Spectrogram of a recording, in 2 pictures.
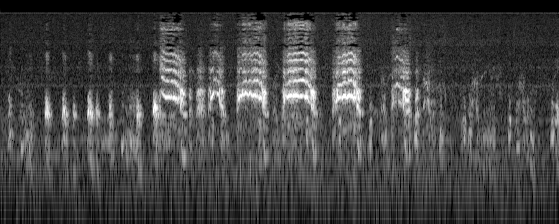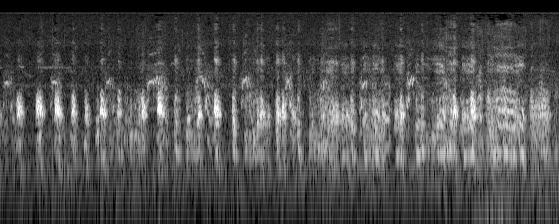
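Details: Chukar partridges, a tethered decoy and five approaching wild males, exchange calls: a burst of shrill, ringing, high rasping notes, then a long run of rapid clucking chuck notes.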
